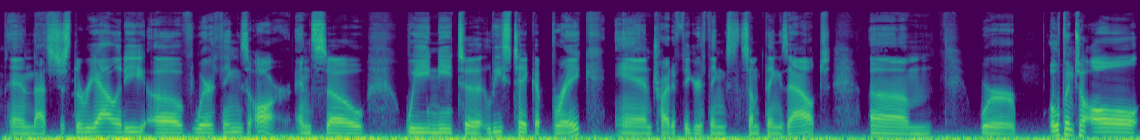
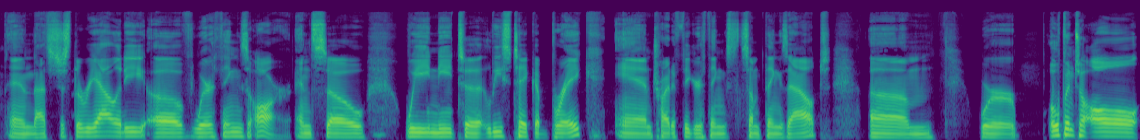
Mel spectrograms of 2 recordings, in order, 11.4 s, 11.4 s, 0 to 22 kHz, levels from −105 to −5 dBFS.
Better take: second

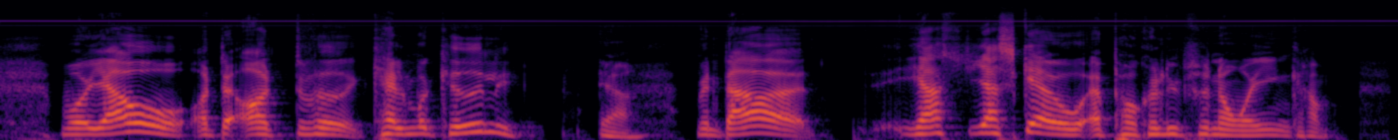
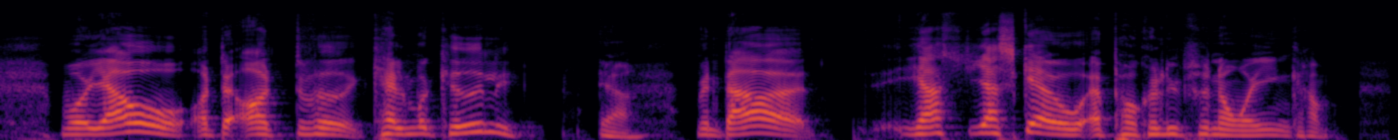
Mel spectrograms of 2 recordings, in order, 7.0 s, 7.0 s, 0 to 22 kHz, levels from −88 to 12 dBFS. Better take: second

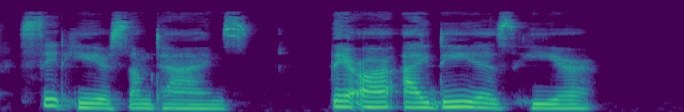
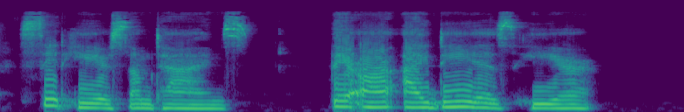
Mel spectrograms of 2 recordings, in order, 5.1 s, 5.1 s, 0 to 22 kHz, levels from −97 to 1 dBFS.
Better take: first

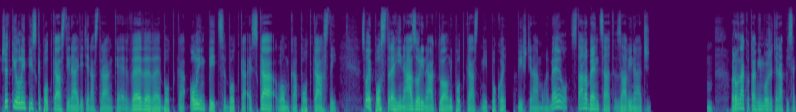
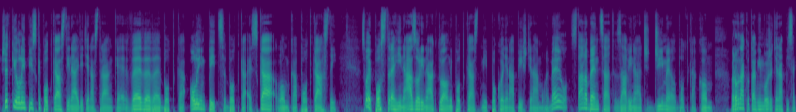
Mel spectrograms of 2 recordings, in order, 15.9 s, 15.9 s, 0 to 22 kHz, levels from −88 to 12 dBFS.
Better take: second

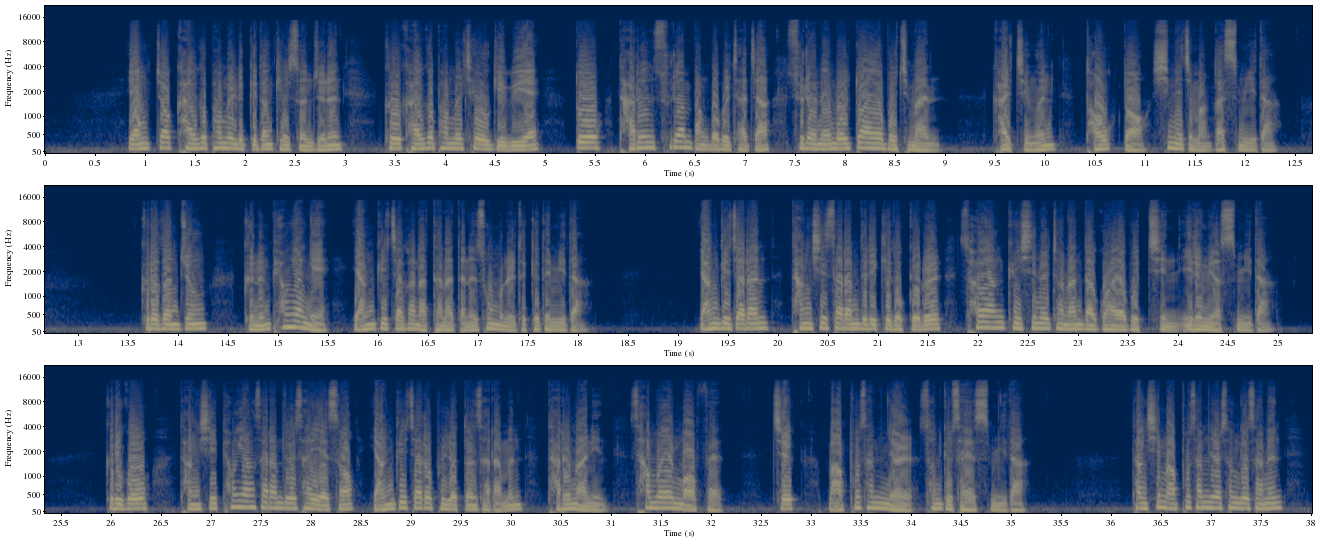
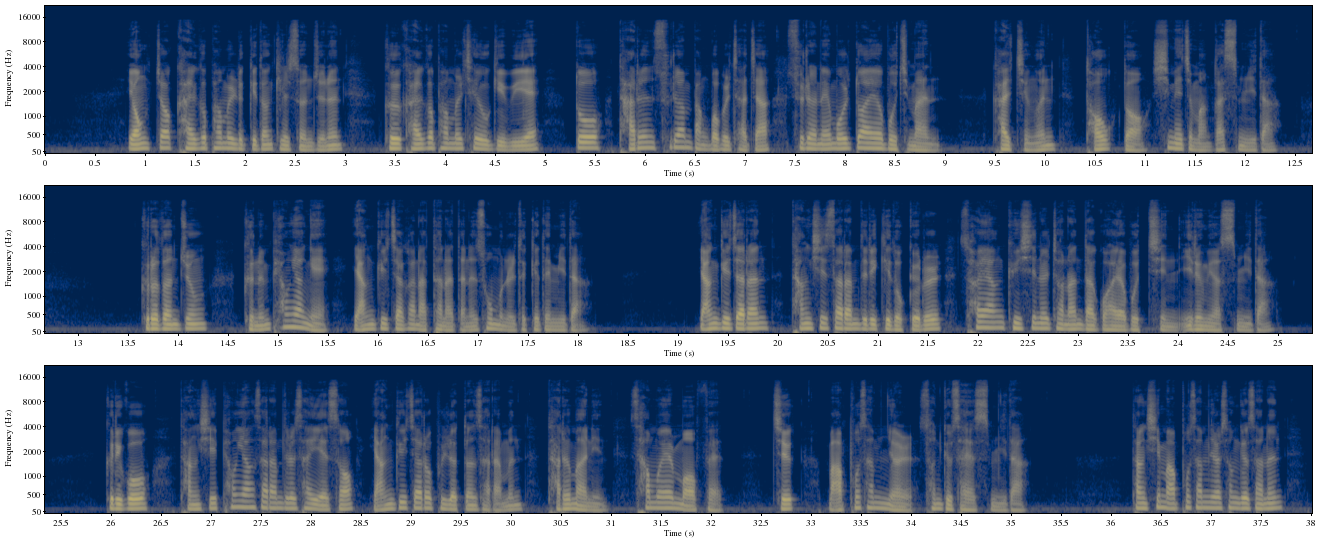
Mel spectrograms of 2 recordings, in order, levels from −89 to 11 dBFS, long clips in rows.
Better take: second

